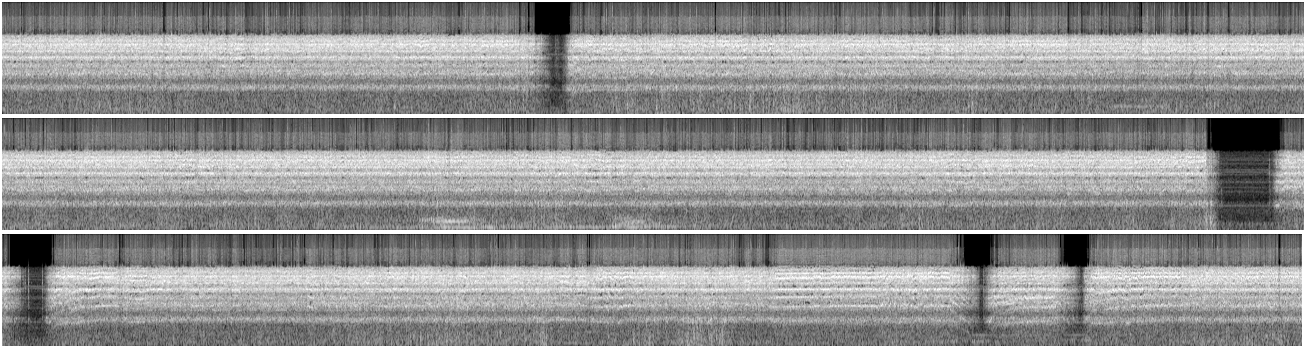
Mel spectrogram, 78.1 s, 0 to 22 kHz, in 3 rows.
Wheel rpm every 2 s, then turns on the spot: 230, 230, 230, 230, 230, 130, 220, 220, 220, 230, 230, 230, 230, 230, 230, 230, 230, 230, 230, 230, 230, 230, 230, 230, 230, 80, 110, 220, 230, 230, 230, 230, 230, 220, 210, 140, 130, 200, 230.
none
